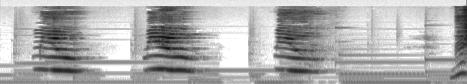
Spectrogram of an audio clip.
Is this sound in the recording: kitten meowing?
yes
